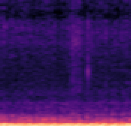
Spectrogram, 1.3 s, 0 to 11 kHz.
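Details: Holden VT Clubsport V8 after a new exhaust is fitted: deep, steady rumble with a strong, even note under light revs, no knocks or rattles; much louder than the previously quiet exhaust, healthy.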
